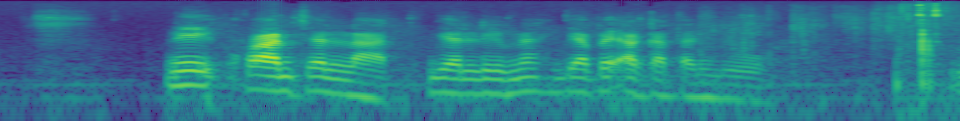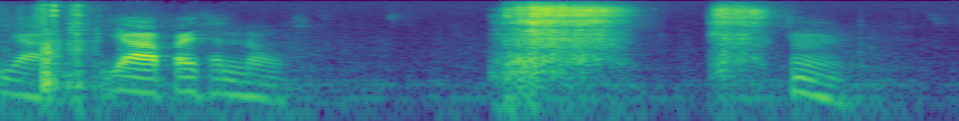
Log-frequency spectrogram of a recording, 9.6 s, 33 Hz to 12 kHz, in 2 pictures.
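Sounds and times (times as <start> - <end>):
speech: 0.9 - 4.0, 4.8 - 6.4, 8.8 - 9.2
unwell old man blowing nose: 7.3 - 8.8.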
